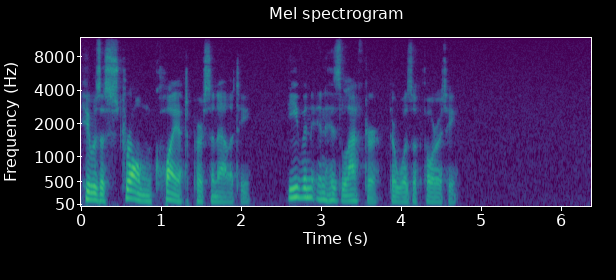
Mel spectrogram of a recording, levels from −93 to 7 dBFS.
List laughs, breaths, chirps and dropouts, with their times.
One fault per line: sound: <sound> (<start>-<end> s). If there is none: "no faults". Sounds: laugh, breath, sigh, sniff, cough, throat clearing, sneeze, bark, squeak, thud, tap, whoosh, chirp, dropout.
no faults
